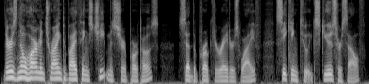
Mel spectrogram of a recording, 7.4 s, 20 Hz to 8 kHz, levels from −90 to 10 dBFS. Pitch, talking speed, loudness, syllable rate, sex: 125 Hz, 160 wpm, -21 LUFS, 4.6 syllables/s, male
